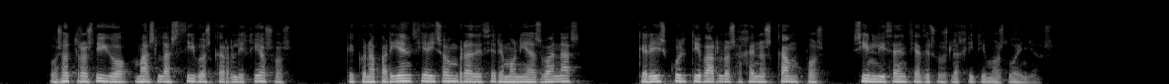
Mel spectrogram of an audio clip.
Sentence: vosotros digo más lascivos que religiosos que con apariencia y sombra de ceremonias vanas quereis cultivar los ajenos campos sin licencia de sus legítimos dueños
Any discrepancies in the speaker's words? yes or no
no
